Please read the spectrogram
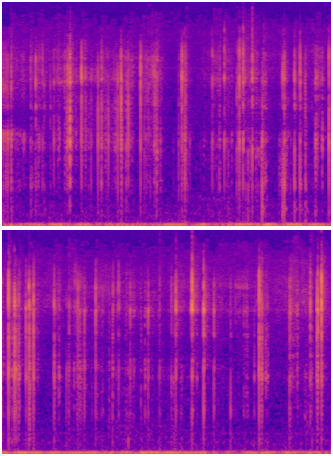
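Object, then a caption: Wooden paddle hairbrush with wooden pins. Fingers brush and scratch the wooden pin bristles of a wooden paddle brush set in a cushion pad, held close to the microphone. The result is a dense run of quick, dry clicks and crackly scratches, like crinkling or tearing, over a steady low hum.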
